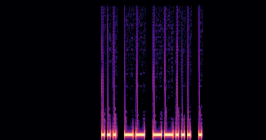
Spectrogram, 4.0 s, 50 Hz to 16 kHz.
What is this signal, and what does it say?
Morse code, heard as a keyed tone, about 27 wpm, 700 Hz. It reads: SM7E
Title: DXCC-100 Call Signs - 4 Characters - 28wpm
